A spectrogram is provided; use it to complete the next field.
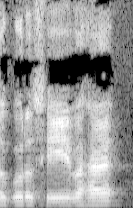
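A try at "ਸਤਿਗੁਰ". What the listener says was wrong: जेड़ा सात गुर ए ना पोला नहीं बोलना, सत गुर ऐ बोलना।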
